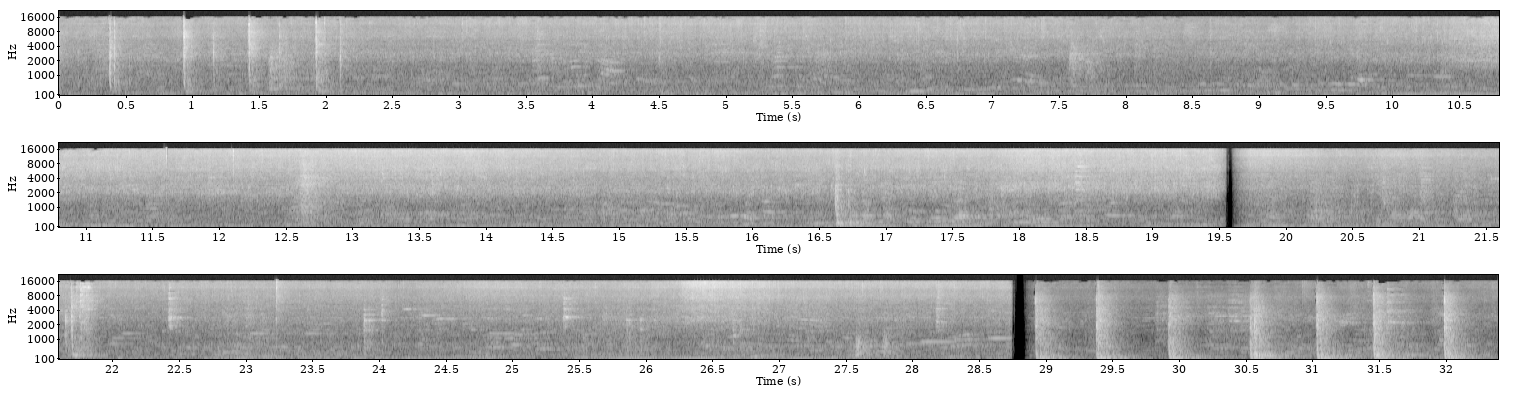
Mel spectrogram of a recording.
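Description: Food sizzling in a hot pan over open flames, with a metal fork clinking and scraping against the pan and dishes, over a murmur of voices. A few sharp knocks come at the very end.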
